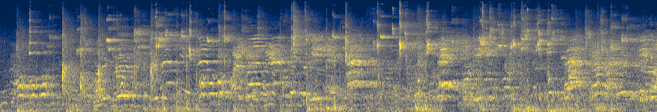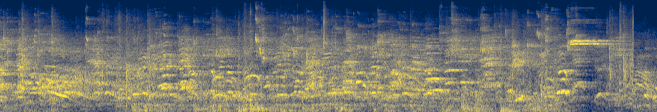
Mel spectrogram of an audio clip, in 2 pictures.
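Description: Basketball game in a gymnasium: a ball dribbling and bouncing on the hardwood court among spectators' voices and shouts, with a referee's whistle near the end.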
